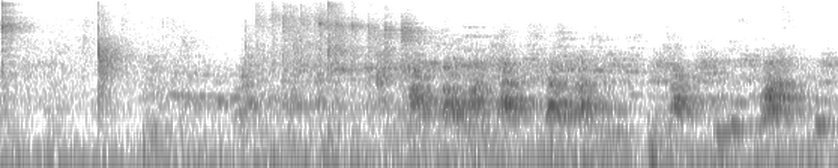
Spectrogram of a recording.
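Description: Miniature poodle puppy barking in a string of short barks through the second half, after one sharp knock about a second in.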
